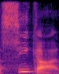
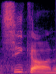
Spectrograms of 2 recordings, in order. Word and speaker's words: Siekon: I'll talk about those more later but uh secon secon is how you pronounce the brand name they are smaller than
